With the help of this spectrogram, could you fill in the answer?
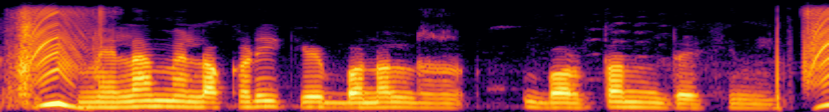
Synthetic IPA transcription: meːlamẽlɔkɽikebnəl | bɔɾt̪ənd̪eːkʰini

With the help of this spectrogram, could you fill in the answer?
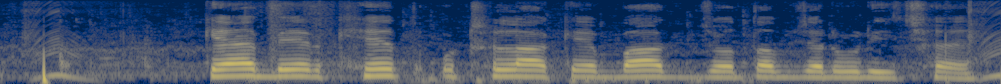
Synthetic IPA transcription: kɛbeɾkʰet̪uʈʰlakebad̪d͡ʒot̪əbd͡ʒəɾuɾit͡ʃʰɛ

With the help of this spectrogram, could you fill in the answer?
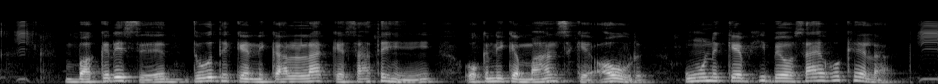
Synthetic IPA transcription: bəkɾised̪ud̪ʱkenikallakesat̪ʰɦĩ | oknikemanskeʔɔʊɾ | unkebʱibjewsajɦokʰela̰

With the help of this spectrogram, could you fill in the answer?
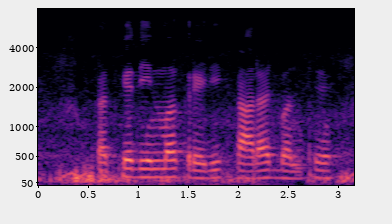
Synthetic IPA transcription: kət̪ked̪inmãkɾeɖiʈkaɾad͡ʒbənd̪ʃe

